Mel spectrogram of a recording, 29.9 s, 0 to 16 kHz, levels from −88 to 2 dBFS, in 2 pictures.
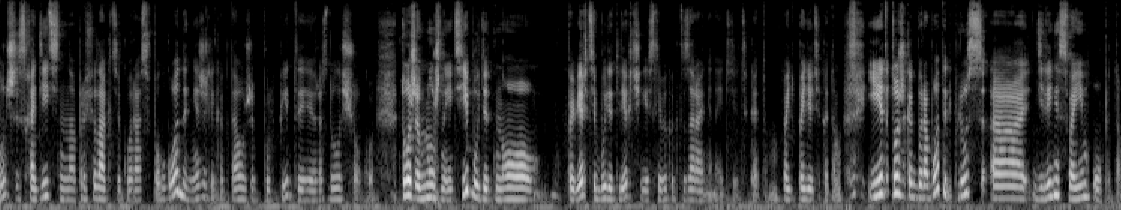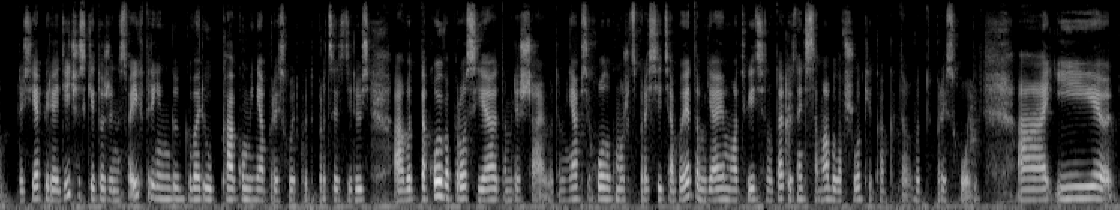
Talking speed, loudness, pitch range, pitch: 180 wpm, -25 LUFS, 185-215 Hz, 195 Hz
